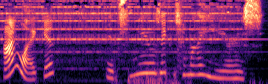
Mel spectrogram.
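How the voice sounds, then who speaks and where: A woman playing a dreamy, whimsical teenage schoolgirl with magic powers in a comic fandub, wistful and gentle. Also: extremely high pitch, lively intonation, takes it slowly, no room sound, soft background music, exaggerated voice, low-quality recording. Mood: dreamy, playful.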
